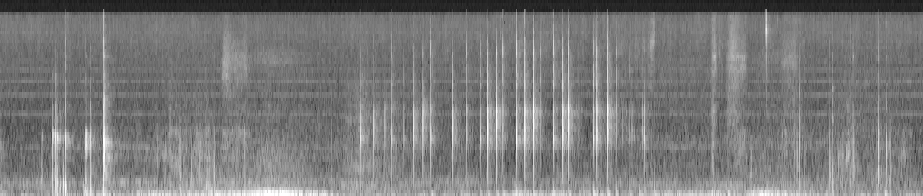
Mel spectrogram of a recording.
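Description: Fingertips tap and scratch the white lid and body of a small plastic cosmetic cream jar held close to the mic. Sharp, dry clicks with bright, clacky tops come in irregular bursts. Soft, low scratching rubs swell between them and die away almost instantly.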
